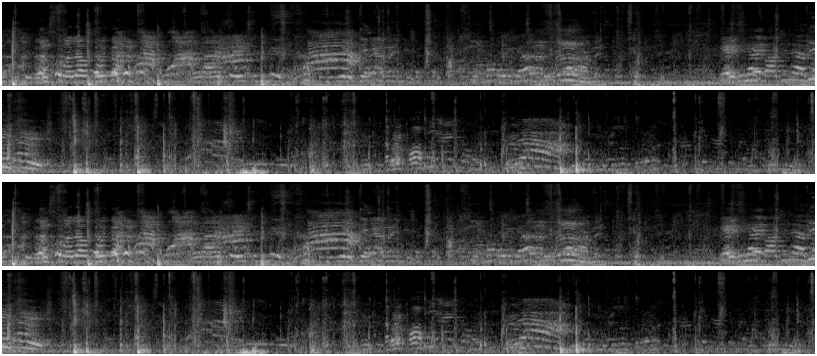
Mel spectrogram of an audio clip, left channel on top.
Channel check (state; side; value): identical; both; correlation 1.00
